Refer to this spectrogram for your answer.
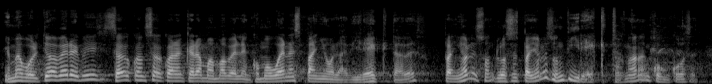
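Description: A preacher with a somewhat high voice tells a story from the pulpit, acting out dialogue. His voice rings with the long reverb of a church hall. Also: quick pace. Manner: animated storyteller, acts out dialogue. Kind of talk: sermon with storytelling.

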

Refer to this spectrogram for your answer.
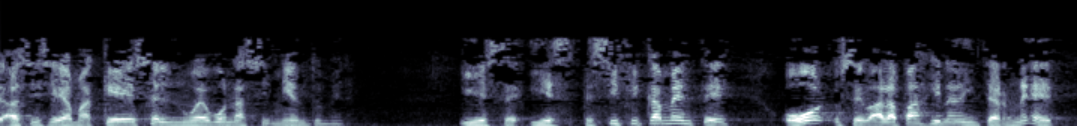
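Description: Husky preacher in a reverberant church. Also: male voice, medium pitch. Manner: many restarts and stammers, rising to emphatic preaching. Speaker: pastor. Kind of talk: sermon. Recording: dull lo-fi sound with long hall reverb.

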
